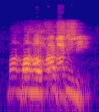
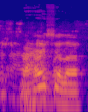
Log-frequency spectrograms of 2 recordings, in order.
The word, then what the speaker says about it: Mahershala: Maharashi. There we go. I knew he was gonna say Masachi Ali. Yeah. Mahershala.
